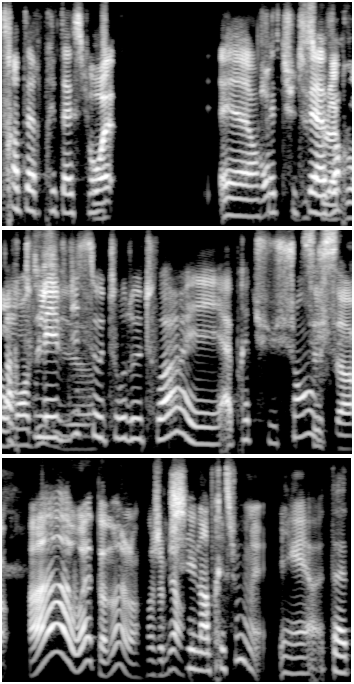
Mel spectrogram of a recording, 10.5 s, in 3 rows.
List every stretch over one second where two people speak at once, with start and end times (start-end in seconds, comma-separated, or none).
2.5-4.4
